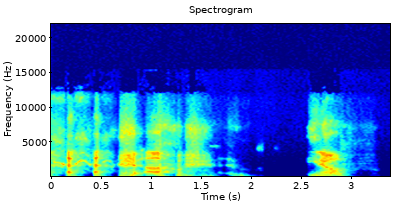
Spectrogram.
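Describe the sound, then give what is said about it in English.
A person clears their throat, with a few short rough voiced bursts, then a longer run of catches. After a pause there is one more throaty burst. “excuse me, something in my throat. You just said this, but what a time to have something in your throat on a podcast, but excuse me.”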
